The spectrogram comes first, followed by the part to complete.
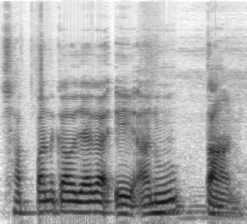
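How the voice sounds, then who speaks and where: A man teaching an exam-prep lesson, quizzing students and urging them to answer quickly. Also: medium pitch, a little mellow.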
